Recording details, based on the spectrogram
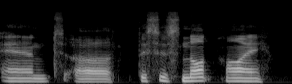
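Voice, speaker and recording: Recorded with a dry, close sound with no echo and a quiet background, a man speaks with an Australian accent. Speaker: professor. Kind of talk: lecture.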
